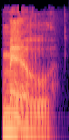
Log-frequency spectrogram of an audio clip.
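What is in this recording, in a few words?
"mill", British English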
